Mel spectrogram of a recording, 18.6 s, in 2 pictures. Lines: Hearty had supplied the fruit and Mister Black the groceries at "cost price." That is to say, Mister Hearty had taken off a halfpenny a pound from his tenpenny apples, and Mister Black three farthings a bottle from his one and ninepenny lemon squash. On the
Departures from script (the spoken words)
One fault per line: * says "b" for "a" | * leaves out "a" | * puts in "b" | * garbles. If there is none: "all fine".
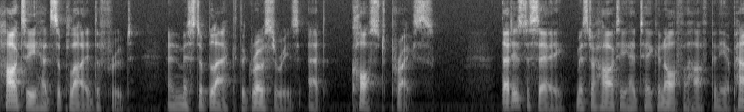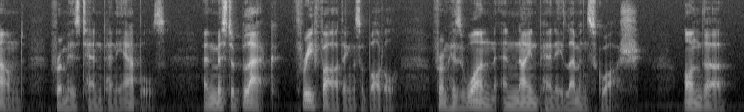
all fine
